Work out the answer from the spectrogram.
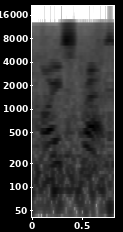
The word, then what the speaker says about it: eustress: Some of you might have heard of EU stress, which means good stress. You know, and we're probably actually adapted. What's that? Oistress. Oistress. Yeah. Well, that would probably be the more correct pronunciation, right? in Greek.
